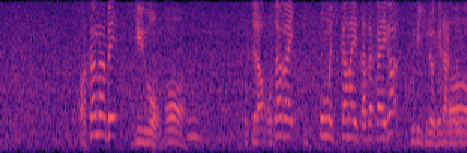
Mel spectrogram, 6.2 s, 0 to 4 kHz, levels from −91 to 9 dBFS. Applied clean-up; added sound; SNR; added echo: none; none; none; none.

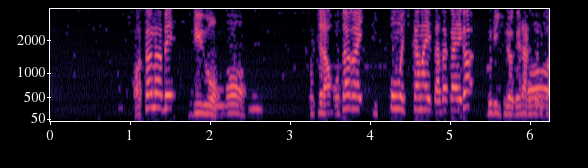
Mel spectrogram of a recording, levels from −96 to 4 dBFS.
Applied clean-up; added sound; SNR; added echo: classical method spectral subtraction.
